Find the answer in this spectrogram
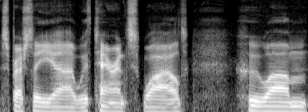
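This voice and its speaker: A man with an Australian accent speaks at a fairly low pitch and a moderate pace. The sound is dry and close with no echo, on a very clean recording with a silent background. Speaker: music producer and songwriter. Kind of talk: casual chat.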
